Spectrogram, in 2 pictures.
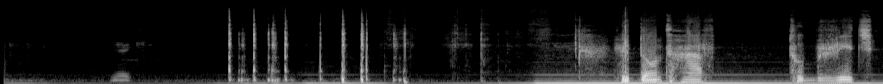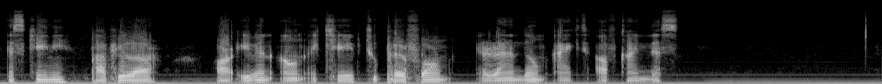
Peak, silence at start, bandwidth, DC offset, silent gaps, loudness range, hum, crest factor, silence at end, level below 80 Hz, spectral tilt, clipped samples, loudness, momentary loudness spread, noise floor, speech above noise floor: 0 dBFS; 0.05 s; 13 kHz; under 0.1%; none; 8 LU; none; 18 dB; 0 s; -28 dBFS; -5.5 dB/octave; under 0.1%; -17 LUFS; 22 LU; -52 dBFS; 35 dB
